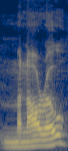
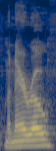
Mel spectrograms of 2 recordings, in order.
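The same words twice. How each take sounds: First: Monaro with an "ah" middle, muh-NAR-oh; unsure pronunciation. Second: Monaro with an "air" middle, muh-NAIR-oh; alternative pronunciation. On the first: Vlogger guessing a car's name, Monaro said muh-NAR-oh. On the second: Vlogger trying the car's name another way, Monaro said muh-NAIR-oh. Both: Real, not acted. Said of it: "if I mispronounced that".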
